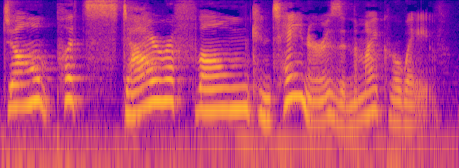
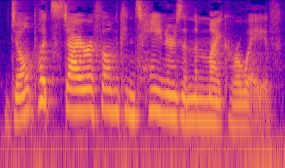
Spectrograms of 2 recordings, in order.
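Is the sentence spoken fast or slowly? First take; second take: slowly; fast. First: The sentence is spoken slowly. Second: The sentence is spoken at a fast pace. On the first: "we'll do it slowly" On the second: "up to tempo, normal conversational rate"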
